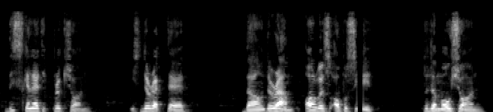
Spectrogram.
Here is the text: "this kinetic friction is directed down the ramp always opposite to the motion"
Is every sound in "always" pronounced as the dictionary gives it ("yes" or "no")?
no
